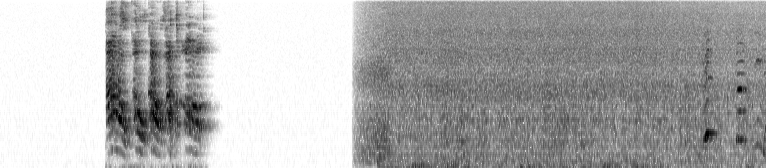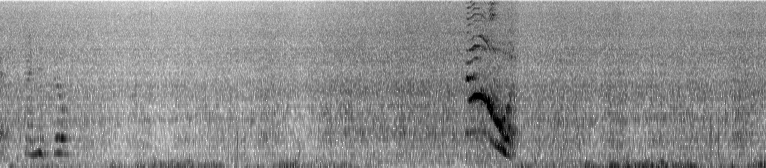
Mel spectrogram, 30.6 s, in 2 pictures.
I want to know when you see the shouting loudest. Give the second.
25 s.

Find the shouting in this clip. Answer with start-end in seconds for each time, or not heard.
2.1-4.0, 14.1-16.6, 24.6-25.6.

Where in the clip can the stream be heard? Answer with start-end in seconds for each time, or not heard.
7.0-30.6.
